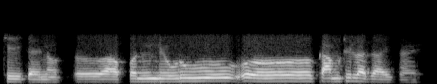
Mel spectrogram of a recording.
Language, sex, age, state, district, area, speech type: Marathi, male, 30-45, Maharashtra, Nagpur, urban, conversation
